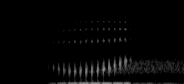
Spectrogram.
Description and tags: A simple alien like sound
Alien, alien-sound-effects, Space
